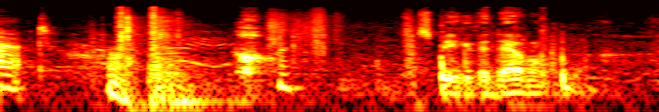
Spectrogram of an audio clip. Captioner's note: door opens and closes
